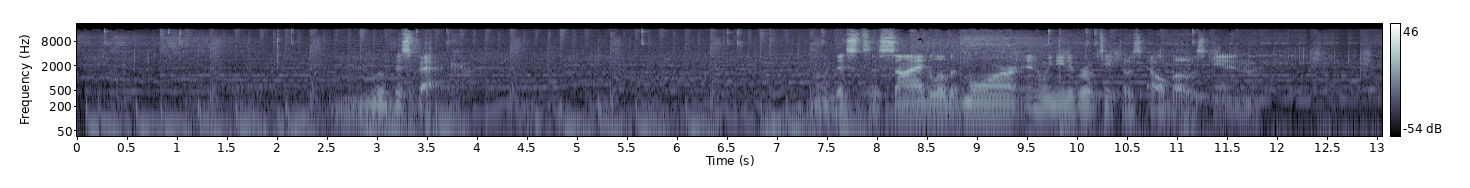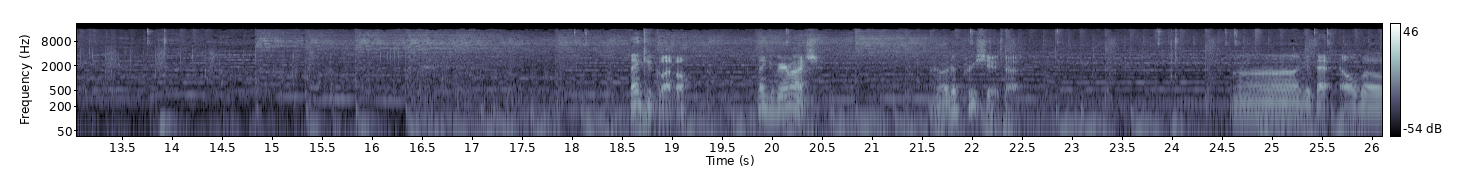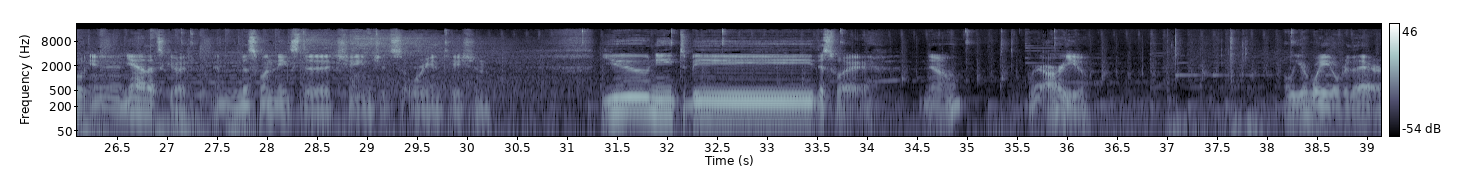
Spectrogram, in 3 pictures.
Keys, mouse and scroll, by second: 1.1 right click, 2.2-3.4 shift+drag, 3.7-5.7 drag, 6.6 right click, 7.5-9.7 shift+drag, 10.2 right click, 11.2-13.8 shift+drag, 18.1 right click, 20.2-22.1 drag, 22.9-23.9 shift+drag, 24.7 right click, 25.6-27.9 right drag, 29.1 right click, 29.8-31.2 drag, 32.1 click, 33.8-35.0 drag, 36.0 scroll down 1, 38.3-39.1 shift+drag, 38.3-39.1 scroll down 7.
